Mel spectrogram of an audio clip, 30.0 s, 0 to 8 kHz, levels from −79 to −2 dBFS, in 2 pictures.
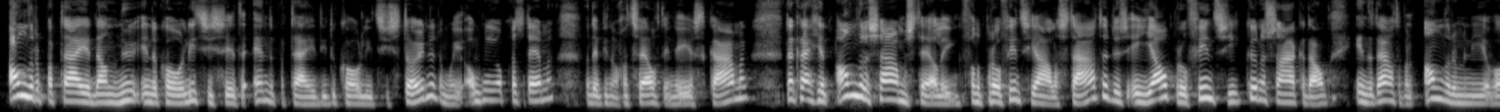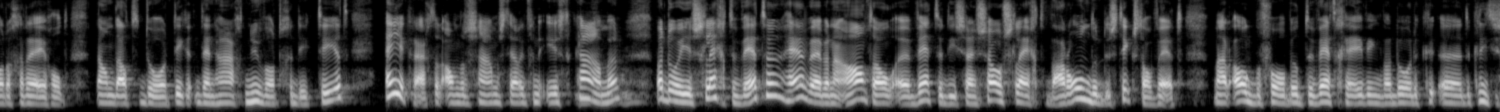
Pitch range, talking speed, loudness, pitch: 165-235 Hz, 205 wpm, -19 LUFS, 185 Hz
